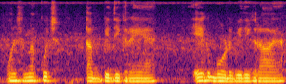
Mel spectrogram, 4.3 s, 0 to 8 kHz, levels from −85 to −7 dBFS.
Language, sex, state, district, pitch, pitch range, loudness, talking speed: Hindi, male, Uttar Pradesh, Shamli, 115 Hz, 110-125 Hz, -15 LUFS, 195 wpm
